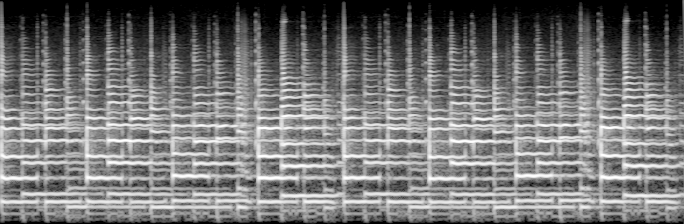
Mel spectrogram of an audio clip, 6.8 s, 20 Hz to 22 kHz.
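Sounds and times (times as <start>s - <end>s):
wet processed guitar loop in C sharp minor: 0.0s - 6.8s.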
